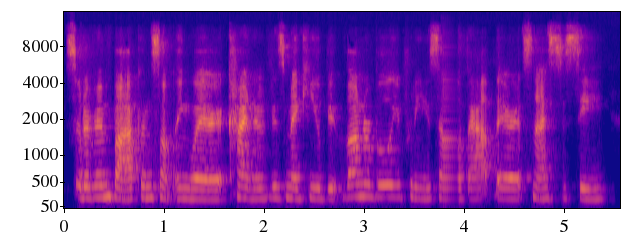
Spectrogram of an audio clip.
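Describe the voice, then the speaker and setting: A woman's voice: mid-range voice, flat delivery, fast. A young woman, co-hosting a casual chat, chatty and giggly. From Australia. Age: young adult. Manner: warm, chatty, giggly, says "like" a lot. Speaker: co-host.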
